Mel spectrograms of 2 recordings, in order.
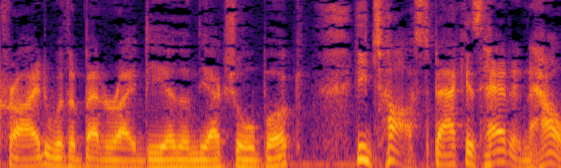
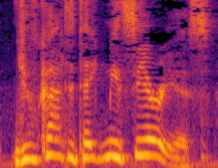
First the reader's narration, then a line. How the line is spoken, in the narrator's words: I pleaded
